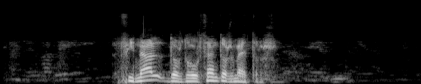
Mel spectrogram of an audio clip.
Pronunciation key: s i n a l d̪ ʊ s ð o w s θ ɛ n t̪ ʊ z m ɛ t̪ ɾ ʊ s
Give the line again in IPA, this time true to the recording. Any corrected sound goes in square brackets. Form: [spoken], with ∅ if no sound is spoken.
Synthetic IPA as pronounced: [f] i n a l d̪ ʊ [z] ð o w s θ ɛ n t̪ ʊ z m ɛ t̪ ɾ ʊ s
